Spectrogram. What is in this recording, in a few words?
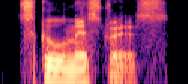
"schoolmistress", British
